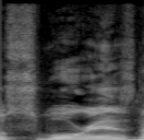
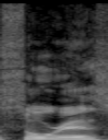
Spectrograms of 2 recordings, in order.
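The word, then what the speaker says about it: Suárez: Nobody can say his name right. It's Daniel Suarez, not Suarez.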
